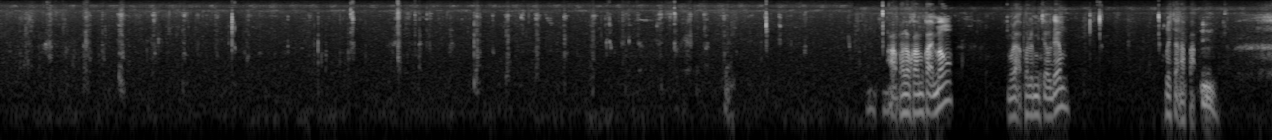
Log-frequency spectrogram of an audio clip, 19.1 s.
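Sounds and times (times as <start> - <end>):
man chewing and lip smacking: 0.2 - 13.4, 16.3 - 17.5.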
